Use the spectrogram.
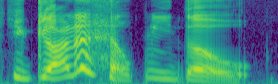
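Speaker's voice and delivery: put-on high, whiny girlish plea; pleading. A narrator's reading. Girl biting lip to friend, pleading. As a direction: beg a favour in a high voice.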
